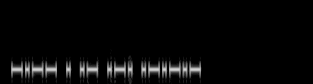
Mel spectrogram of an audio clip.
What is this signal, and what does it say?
Morse code, heard as a keyed tone, about 36 wpm, 700 Hz. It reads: YEAR.
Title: Sentences from Top 1000 Words - Review Part 1 - 35wpm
